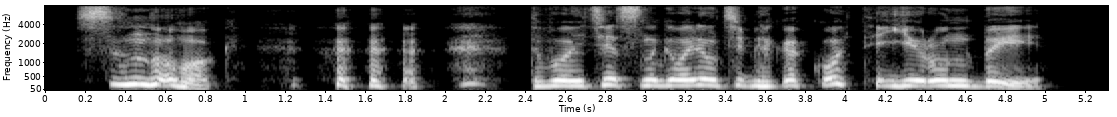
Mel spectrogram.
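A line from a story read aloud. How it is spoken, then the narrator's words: Laughing. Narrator (Russian): сказала мама сквозь смех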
